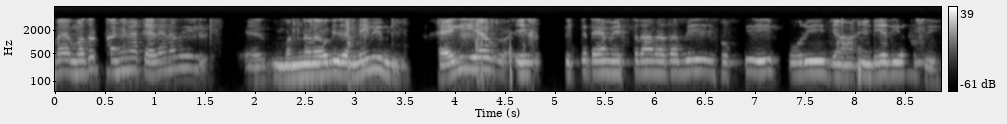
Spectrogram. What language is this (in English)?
Punjabi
